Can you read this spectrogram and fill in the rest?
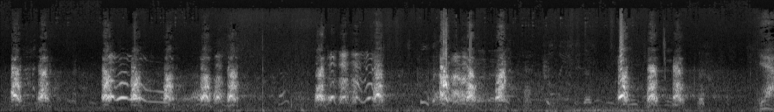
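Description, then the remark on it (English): A dog barks repeatedly in quick clusters of sharp woofs, pausing briefly between bursts, with a few higher yipping barks mixed in throughout. “She kind of feeds off the energy of the other dog.”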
